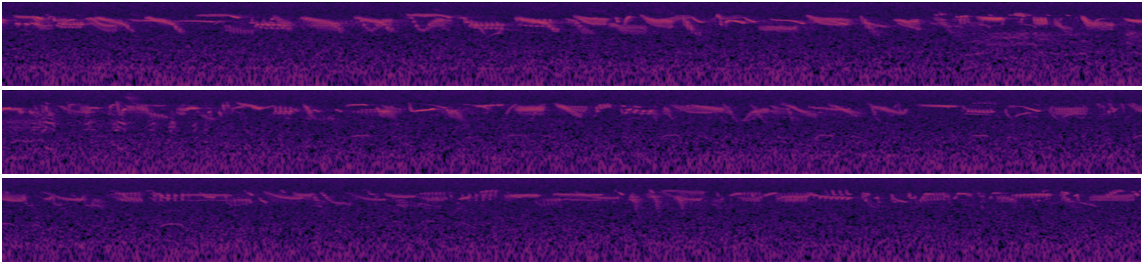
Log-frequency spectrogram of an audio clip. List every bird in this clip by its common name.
Eurasian Skylark, Erckel's Francolin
